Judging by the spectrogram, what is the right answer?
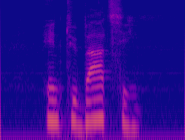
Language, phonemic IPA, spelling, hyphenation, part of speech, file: Dutch, /ˌɪn.tyˈbaː.(t)si/, intubatie, in‧tu‧ba‧tie, noun, Nl-intubatie.ogg
- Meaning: intubation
